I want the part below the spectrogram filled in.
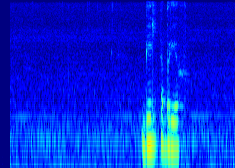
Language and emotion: Russian, neutral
